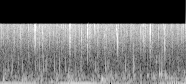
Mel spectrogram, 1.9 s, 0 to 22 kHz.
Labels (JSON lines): {"label": "biophony, rattle", "recorder": "SoundTrap 500"}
